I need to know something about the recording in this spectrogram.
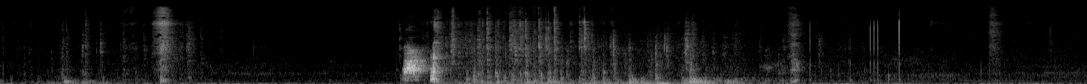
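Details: A Shih Tzu at playtime gives a few sharp, isolated barks at the neighbours' dogs, in a small indoor room.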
